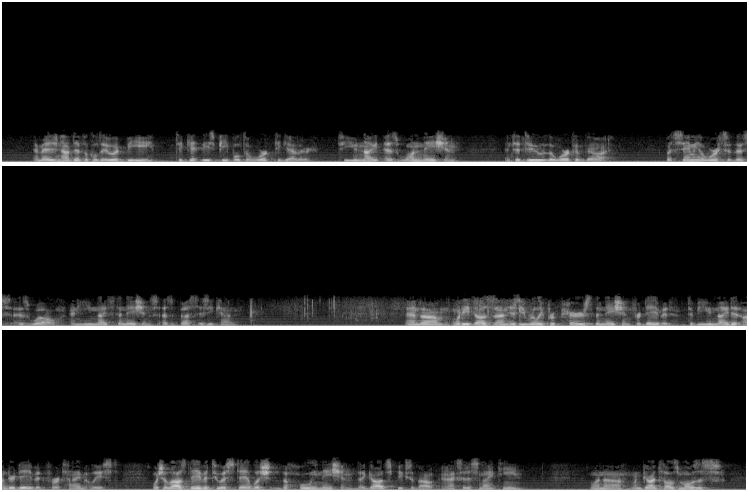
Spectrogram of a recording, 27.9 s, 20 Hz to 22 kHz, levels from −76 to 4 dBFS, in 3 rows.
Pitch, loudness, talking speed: 135 Hz, -23 LUFS, 185 wpm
